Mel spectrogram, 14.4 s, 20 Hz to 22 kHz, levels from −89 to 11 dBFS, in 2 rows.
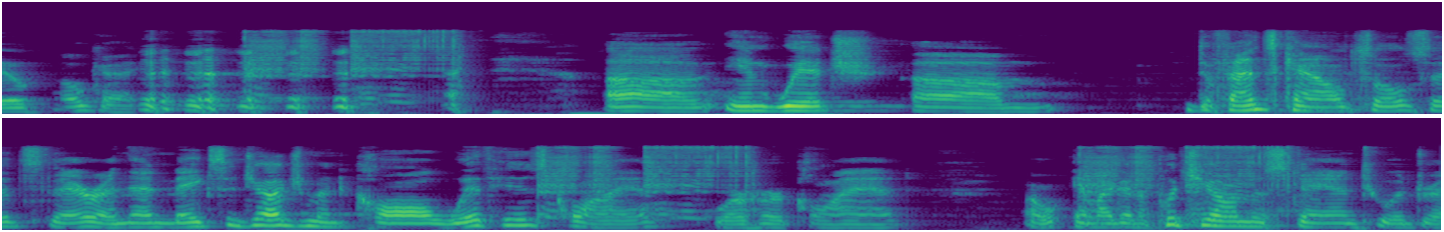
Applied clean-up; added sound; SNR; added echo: classical method WPE with log-MMSE.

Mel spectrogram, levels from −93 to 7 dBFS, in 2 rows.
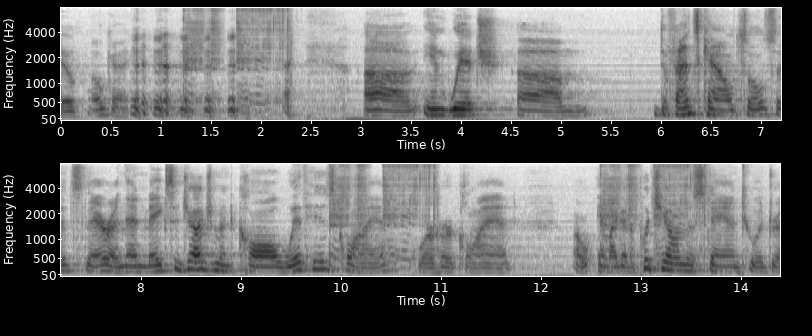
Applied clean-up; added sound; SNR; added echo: none; Fart; 13 dB; reverberation time 0.2 s.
